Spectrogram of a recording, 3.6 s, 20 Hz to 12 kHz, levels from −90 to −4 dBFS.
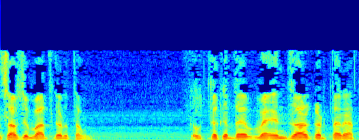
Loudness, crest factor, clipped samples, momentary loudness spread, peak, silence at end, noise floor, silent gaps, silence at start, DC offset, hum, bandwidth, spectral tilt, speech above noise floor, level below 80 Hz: -24 LUFS; 20 dB; under 0.1%; 12 LU; -6 dBFS; 0 s; -48 dBFS; none; 0 s; 0.5%; none; 8 kHz; -5 dB/octave; 25 dB; -54 dBFS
